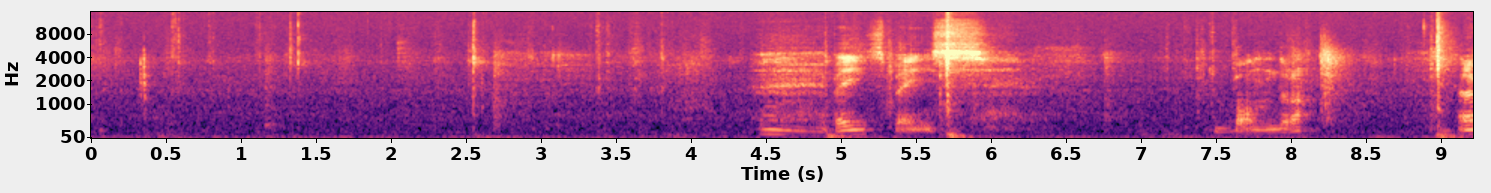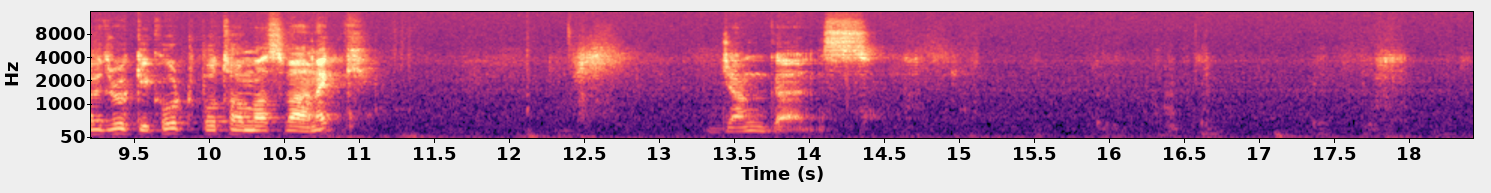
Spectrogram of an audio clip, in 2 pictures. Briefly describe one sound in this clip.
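Trading cards rustle and slide against each other in a hand.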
